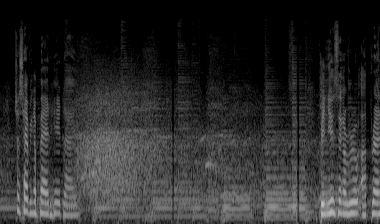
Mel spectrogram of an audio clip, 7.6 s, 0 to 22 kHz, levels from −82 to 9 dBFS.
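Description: Packets carrying the audio were lost twice in transmission. From 3.43 to 3.49 s a short concealed packet loss occurs: about 40 ms never reached the decoder in time, so the receiver spent 34 ms extending the preceding sound before blending back into the real signal, heard as a brief smear or wobble. From 5.93 to 6.10 s a burst of packet loss follows, where consecutive packets went missing. The receiver carried the last sound forward for about 49 ms, turning it down as it went, then dropped a further 9 ms before resuming, so playback jumps ahead past the missing material.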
